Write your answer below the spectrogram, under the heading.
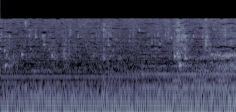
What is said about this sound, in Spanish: Con agua hervida, limpia cuidadosamente las heridas y puede mirarlas con mayor claridad.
